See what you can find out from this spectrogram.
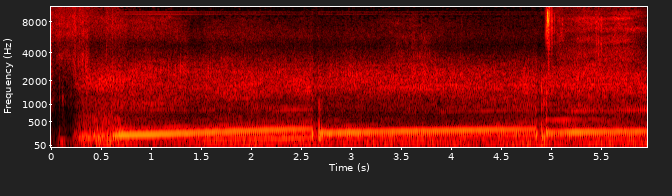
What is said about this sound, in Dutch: Ja, dat is de GT3-variant van de 296 GTB. Dat is een auto die in de 24-uur races eh, rijdt. Helaas, einde van het tijdperk. Geen V8-motor meer, maar wel een lekkere, dikke 3-liter V6. Luister maar.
